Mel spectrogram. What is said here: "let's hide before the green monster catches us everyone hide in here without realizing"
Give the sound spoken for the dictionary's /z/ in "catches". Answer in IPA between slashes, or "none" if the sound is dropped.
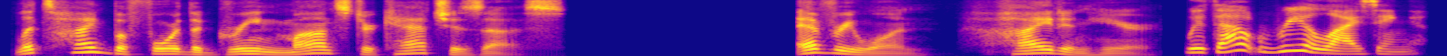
/z/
